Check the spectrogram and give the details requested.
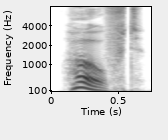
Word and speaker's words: hoofd: and this time we will see how to pronounce in a regular Dutch accent Hof or head in English this is how we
